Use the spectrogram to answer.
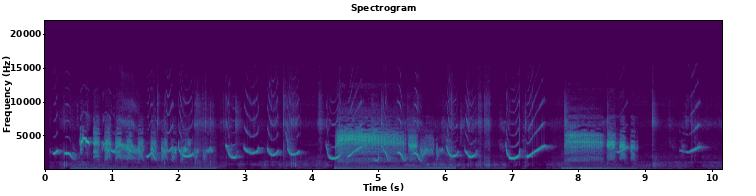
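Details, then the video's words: Common iora singers trade clear, swooping whistles back and forth, broken three times by a female's harsh, buzzy chattering lasting a second or two. "sirtu/cipoh gacor bersahut-sahutan & betina nyrecet"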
